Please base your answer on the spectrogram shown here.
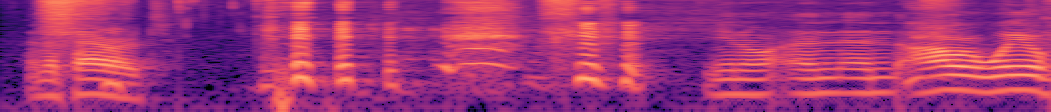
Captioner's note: participant laughs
